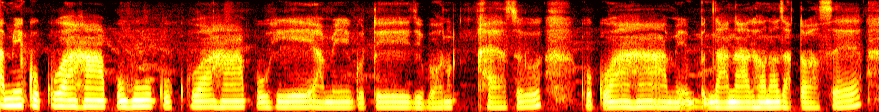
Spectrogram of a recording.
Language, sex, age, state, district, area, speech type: Assamese, female, 30-45, Assam, Sivasagar, rural, spontaneous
